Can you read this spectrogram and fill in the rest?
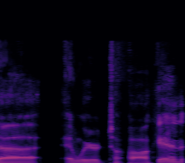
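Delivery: ordinary talk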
